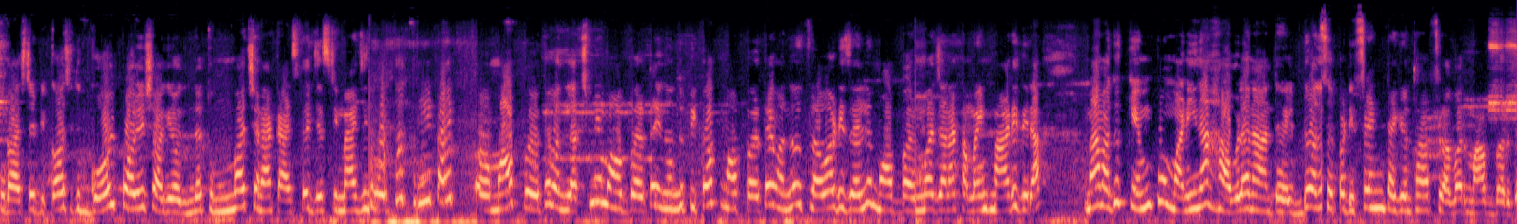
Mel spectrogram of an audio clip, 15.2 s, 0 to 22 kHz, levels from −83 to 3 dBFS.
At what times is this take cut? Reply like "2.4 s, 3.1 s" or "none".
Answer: 3.7 s, 9.2 s, 13.2 s

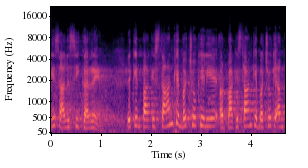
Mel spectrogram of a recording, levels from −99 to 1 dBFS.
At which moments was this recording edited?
none

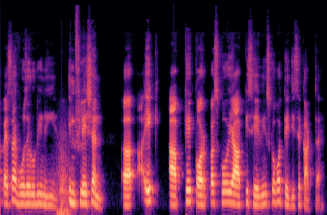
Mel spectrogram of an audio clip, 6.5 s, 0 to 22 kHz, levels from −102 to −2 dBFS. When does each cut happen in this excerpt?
1.3 s

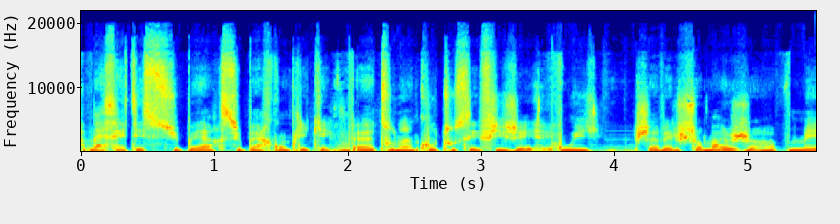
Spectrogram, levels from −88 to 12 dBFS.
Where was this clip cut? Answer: 2.0 s, 3.5 s

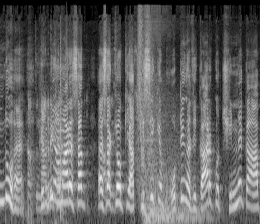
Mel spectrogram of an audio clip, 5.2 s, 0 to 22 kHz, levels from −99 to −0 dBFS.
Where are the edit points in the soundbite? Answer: 2.7 s

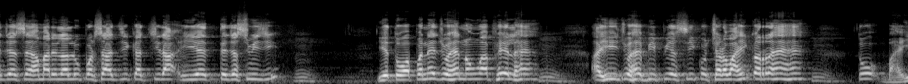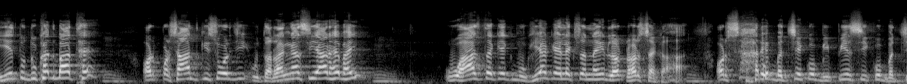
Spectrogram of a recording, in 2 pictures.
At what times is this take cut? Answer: none

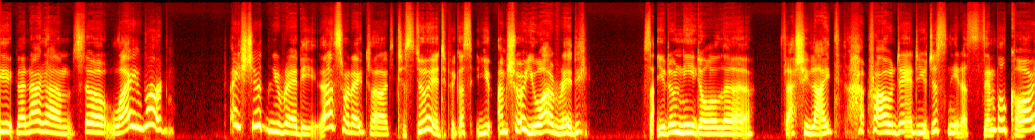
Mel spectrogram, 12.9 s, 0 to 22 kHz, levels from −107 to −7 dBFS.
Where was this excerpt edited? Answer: 4.9 s, 8.0 s

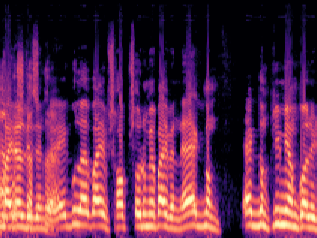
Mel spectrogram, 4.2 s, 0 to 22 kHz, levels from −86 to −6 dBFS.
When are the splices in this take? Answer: none

